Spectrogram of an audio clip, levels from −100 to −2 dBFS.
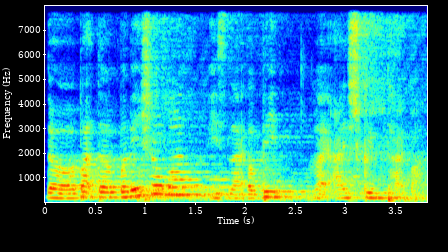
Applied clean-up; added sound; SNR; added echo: none; none; none; reverberation time 2.7 s.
